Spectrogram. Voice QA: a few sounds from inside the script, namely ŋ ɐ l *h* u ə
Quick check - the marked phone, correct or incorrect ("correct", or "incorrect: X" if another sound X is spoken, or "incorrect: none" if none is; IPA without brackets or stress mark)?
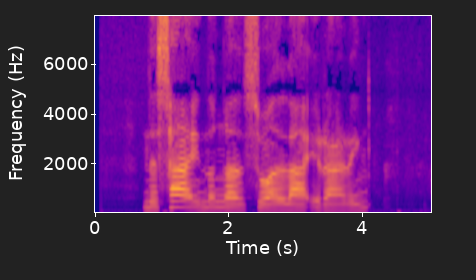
incorrect: s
